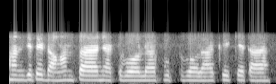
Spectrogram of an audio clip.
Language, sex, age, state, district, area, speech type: Punjabi, female, 18-30, Punjab, Barnala, rural, conversation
